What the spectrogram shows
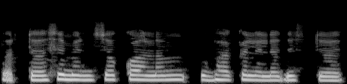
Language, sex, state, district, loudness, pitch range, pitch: Marathi, female, Karnataka, Belgaum, -17 LUFS, 195-215 Hz, 205 Hz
